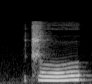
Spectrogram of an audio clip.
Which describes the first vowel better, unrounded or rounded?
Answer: rounded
